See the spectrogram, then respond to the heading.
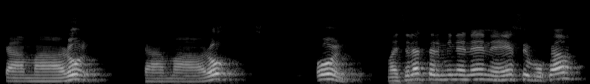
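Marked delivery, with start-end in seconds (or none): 0.1-1.1 "Camarão" slow and low, rising onto "rão"; drawn-out "Camarão" lifting at the end; stress on last syllable. Shown as a demonstration. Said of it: "o acento mais forte aonde?". 1.4-2.5 "Camarão" slow and low, rising onto "rão"; drawn-out "Camarão" lifting at the end; stress on last syllable. Shown as a demonstration. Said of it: "o acento mais forte aonde?".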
